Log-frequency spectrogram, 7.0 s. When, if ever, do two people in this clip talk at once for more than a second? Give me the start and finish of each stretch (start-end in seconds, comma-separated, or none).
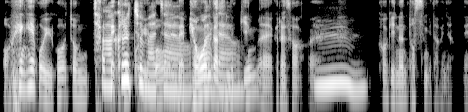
1.5-3.7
